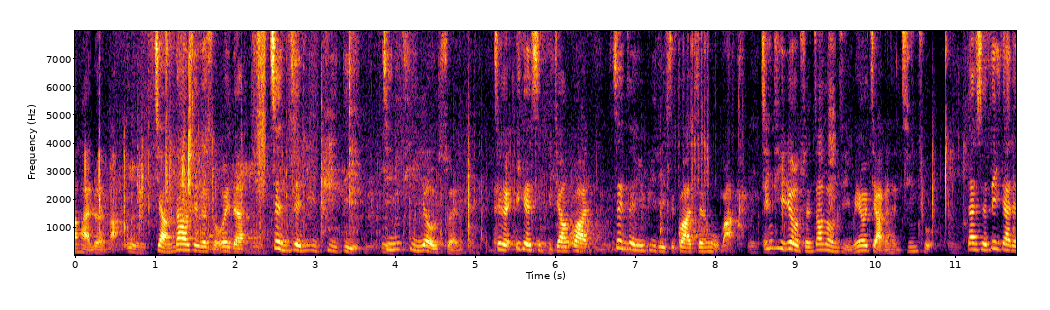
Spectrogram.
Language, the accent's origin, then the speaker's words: Chinese; Taiwan; 就是我们台湾人说什么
